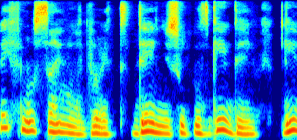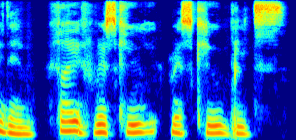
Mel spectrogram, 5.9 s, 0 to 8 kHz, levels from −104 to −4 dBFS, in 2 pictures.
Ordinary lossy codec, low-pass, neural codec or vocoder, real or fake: none; none; codec, 16 kHz, 2 kbps, FreqCodec, larger model; fake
